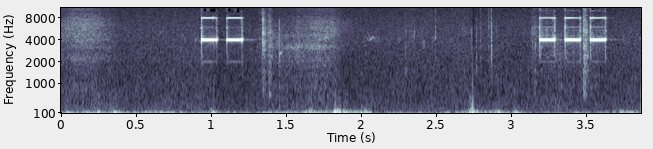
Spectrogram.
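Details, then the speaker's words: JJRC X1 brushless quadcopter after a 300–400 ft crash from full throttle cut: three quick high-pitched beeps when trying to arm, refusing to arm until powered off and reconnected. "you hear that we hear three beeps and nothing's going to happen so won't arm until you uh shut everything down and plug in again"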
